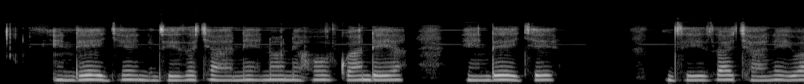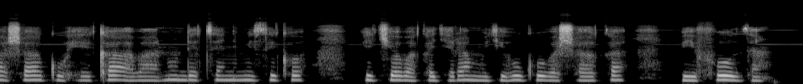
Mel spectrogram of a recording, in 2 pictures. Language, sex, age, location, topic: Kinyarwanda, female, 25-35, Musanze, government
